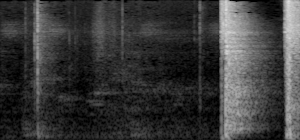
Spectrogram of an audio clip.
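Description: A brad nailer fires a nail into the wooden frame with one loud, sharp shot near the end. A faint click comes about a quarter second in.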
